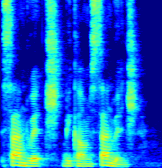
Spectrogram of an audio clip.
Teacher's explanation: sometimes we have the cha sound change into ja sound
